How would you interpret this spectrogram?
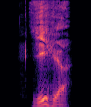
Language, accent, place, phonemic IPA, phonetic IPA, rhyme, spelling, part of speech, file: German, Germany, Berlin, /ˈjeːˌheːɐ̯/, [ˈjeːˌheːɐ̯], -eːɐ̯, jeher, adverb, De-jeher.ogg
- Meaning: always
